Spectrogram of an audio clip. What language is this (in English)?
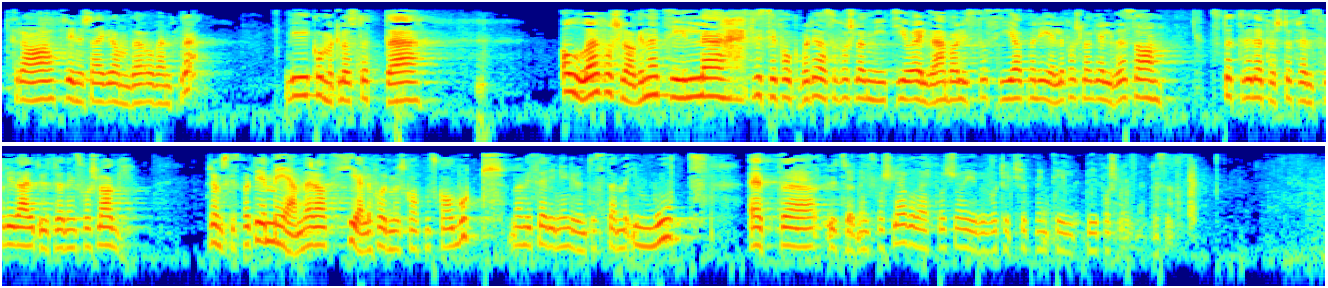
Norwegian Bokmål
